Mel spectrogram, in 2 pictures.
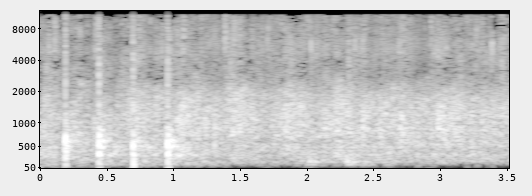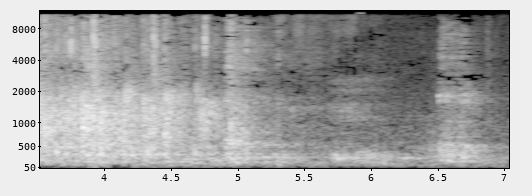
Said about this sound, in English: In that sense, maybe we could give ourselves a round of applause right now. Thank you.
